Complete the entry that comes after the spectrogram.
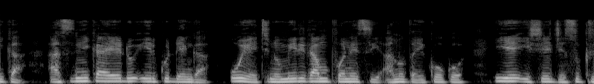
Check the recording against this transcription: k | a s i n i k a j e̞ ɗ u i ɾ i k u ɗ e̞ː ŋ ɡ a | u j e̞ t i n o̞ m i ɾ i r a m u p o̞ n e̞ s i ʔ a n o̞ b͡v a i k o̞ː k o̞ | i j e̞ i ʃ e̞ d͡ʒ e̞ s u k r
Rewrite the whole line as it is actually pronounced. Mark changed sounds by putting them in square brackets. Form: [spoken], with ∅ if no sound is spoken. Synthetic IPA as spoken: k | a s i [ɲ] i k a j e̞ ɗ u i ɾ i k u ɗ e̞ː ŋ ɡ a | u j e̞ t i n o̞ m i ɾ i r a m u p o̞ n e̞ s i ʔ a n o̞ b͡v a i k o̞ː k o̞ | i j e̞ i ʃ e̞ d͡ʒ e̞ s u k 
